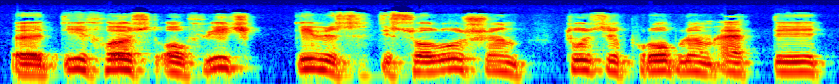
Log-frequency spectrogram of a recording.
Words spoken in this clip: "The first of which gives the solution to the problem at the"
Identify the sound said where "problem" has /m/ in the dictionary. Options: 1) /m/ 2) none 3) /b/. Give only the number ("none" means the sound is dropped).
1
